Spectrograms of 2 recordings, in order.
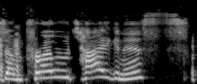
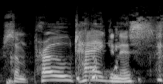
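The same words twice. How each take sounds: First: Put-on slow, higher old prospector drawl. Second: Put-on slow drawled old prospector voice. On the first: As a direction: drag out protagonists like an old miner. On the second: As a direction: stretch it out like a grizzled miner. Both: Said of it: "You just sound like an old prospector".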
